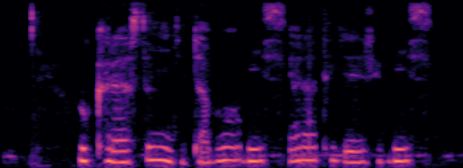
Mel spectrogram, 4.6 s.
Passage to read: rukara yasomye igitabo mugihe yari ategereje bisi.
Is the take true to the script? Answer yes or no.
no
